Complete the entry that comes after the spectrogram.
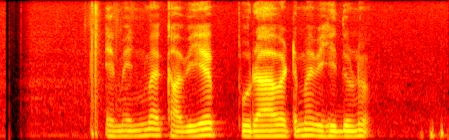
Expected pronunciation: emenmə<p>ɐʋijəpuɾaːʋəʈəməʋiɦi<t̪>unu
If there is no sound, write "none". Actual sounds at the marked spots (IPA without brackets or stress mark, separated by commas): k, d̪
